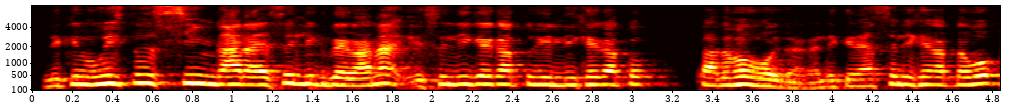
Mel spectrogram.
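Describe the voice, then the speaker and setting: A woman's voice: on the high side, fast talker, darkish tone. Woman teaching, repeating and quizzing. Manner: repeats words, keeps asking the viewer questions. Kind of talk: explaining a grammar lesson.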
